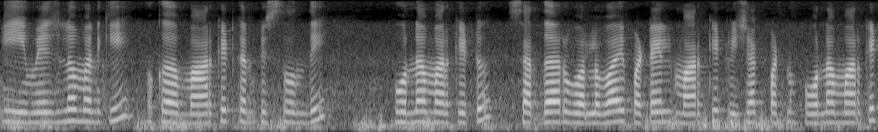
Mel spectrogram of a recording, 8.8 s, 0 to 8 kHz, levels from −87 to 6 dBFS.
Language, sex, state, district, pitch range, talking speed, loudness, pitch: Telugu, female, Andhra Pradesh, Visakhapatnam, 220-240 Hz, 115 wpm, -17 LUFS, 230 Hz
